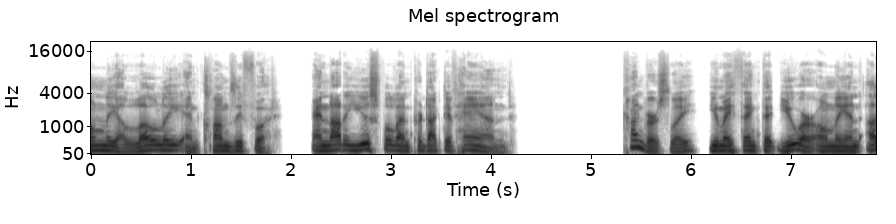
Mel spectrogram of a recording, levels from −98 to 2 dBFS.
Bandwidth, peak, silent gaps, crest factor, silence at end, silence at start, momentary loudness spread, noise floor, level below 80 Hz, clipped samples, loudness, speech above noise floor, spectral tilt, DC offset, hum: 11.5 kHz; -4 dBFS; 1.93-2.21 s, 4.28-5.33 s, 6.10-6.19 s; 16 dB; 0 s; 0 s; 7 LU; under -90 dBFS; -52 dBFS; under 0.1%; -20 LUFS; over 71 dB; -7.5 dB/octave; under 0.1%; none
